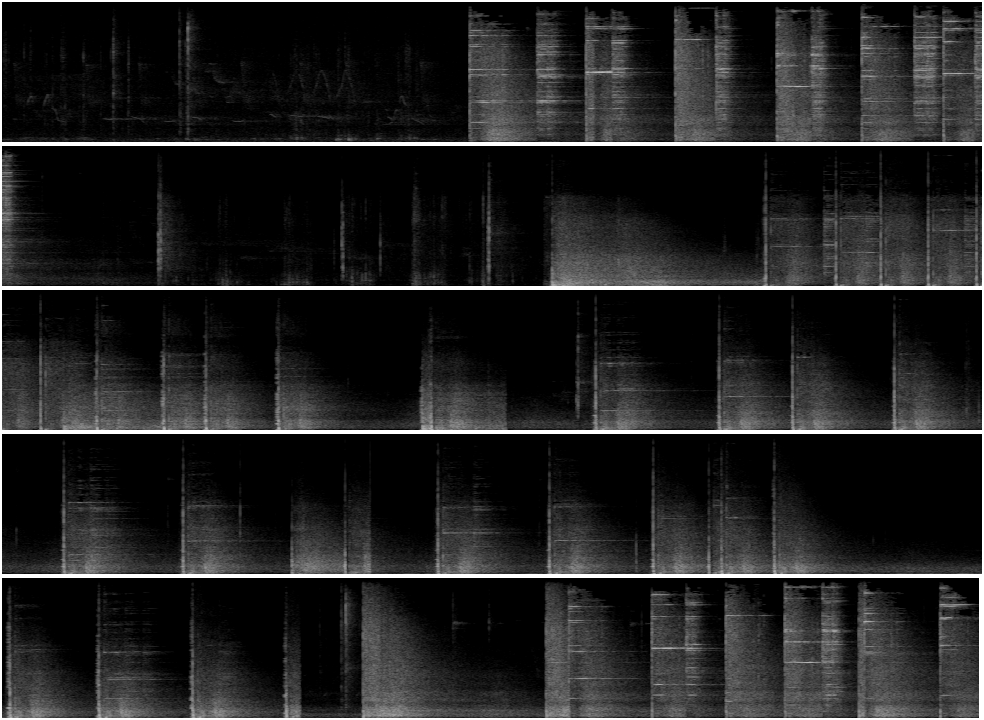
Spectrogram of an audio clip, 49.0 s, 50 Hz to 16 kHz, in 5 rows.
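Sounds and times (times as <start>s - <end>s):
pistol shots: 4.7s - 10.2s, 15.3s - 23.0s, 23.8s - 24.7s, 25.4s - 29.4s, 30.0s - 37.9s, 39.2s - 48.9s
ringing ping of steel targets: 4.7s - 10.3s, 17.4s - 21.0s, 25.4s - 27.7s, 30.0s - 32.3s, 33.7s - 36.8s, 40.1s - 41.6s, 44.6s - 48.9s.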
